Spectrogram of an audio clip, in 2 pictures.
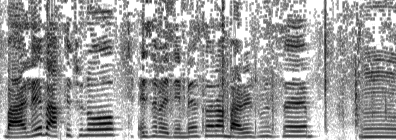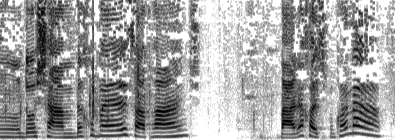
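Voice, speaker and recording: An actress playing a kindly clinic receptionist who fusses politely over visitors. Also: female voice, a little high, a little hiss or hum, close to an everyday voice. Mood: fussing. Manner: warm, fussing, polite.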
